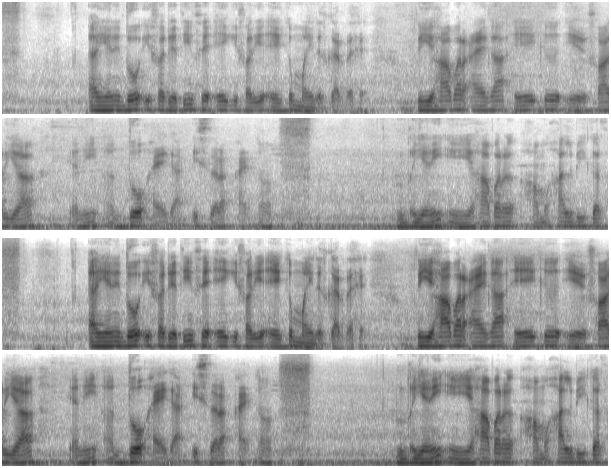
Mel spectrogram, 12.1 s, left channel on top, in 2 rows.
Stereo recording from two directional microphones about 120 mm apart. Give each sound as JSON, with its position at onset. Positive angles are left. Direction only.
{"t": 0.9, "sound": "speech", "side_deg": -30}
{"t": 8.8, "sound": "speech", "side_deg": -30}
